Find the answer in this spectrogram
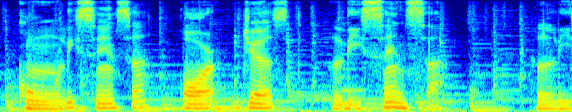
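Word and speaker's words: com licença: it is very simple you may use either cannoli Sensa cannoli Sensa or just the sensor li sensor to be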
